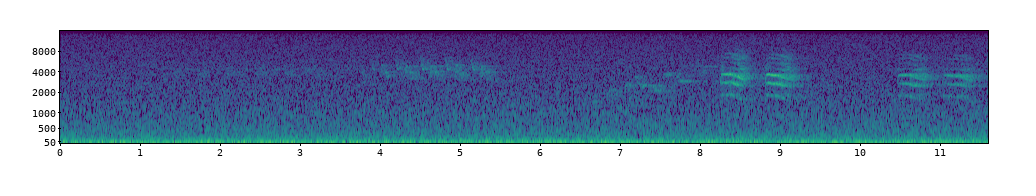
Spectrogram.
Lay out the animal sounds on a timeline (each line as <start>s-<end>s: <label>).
1.5s-3.2s: Ovenbird (Seiurus aurocapilla)
3.5s-5.6s: Ovenbird (Seiurus aurocapilla)
6.6s-8.1s: Swainson's Thrush (Catharus ustulatus)
8.2s-9.3s: Blue Jay (Cyanocitta cristata)
10.4s-11.6s: Blue Jay (Cyanocitta cristata)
